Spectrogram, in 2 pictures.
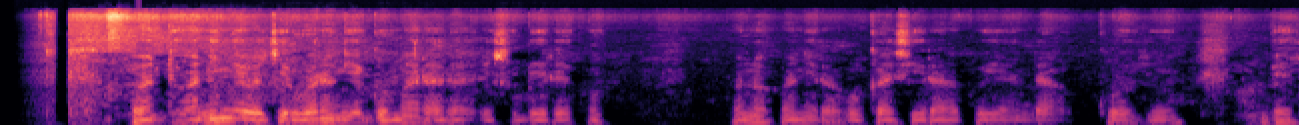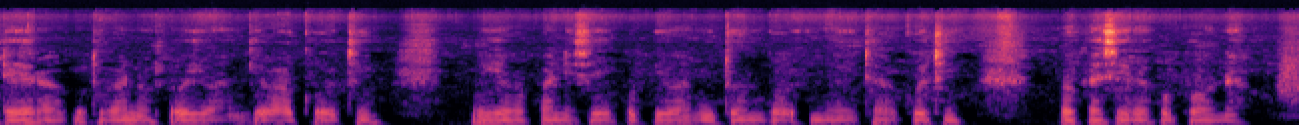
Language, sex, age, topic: Ndau, female, 50+, health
